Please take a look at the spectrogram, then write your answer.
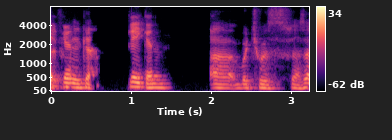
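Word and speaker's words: Geoghegan: Sorry, I'd forgotten how you pronounce his surname. Could you say it for me again? Gagan.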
